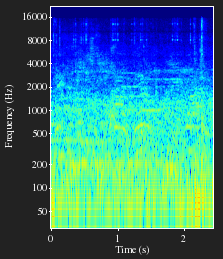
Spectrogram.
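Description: Footsteps on paving outdoors with faint, indistinct voices of passers-by.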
